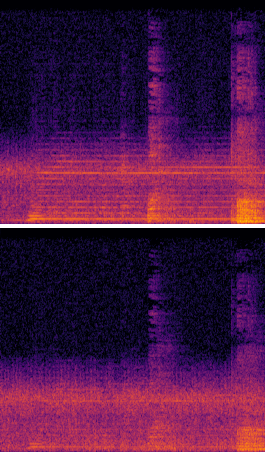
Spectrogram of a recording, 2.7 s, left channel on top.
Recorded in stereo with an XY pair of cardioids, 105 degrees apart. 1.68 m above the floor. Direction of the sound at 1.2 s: 60° left.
